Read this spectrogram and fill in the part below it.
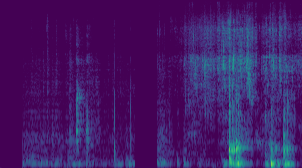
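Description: Water splashes and trickles off a surface in two bursts, the second louder and more turbulent, with a short silence between.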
